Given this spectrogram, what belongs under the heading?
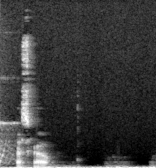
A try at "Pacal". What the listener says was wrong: It's not Pascal because it doesn't have an S. P-A-C-A-L.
